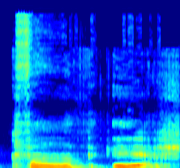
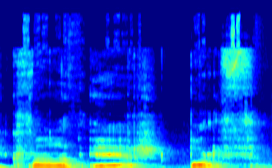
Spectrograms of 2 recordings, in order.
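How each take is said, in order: First: "Hvað er" said as kvath air with a raised start; a question to a native speaker; Icelandic question demo. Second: "Hvað er borð" slowly, each word apart, rising; slow classroom model; slow Icelandic demo. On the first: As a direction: ask "Hvað er" like a curious learner. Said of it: "and ask them". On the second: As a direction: spell it out slowly for a learner. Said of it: "So in this case, it would be". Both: Shown as a demonstration.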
